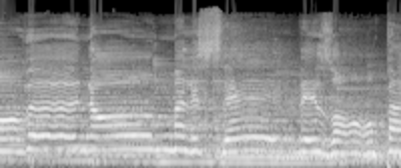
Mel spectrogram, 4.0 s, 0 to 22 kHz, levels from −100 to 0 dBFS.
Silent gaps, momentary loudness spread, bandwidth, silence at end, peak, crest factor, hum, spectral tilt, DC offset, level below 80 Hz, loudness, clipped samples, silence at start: none; 3 LU; 19 kHz; 0 s; 0 dBFS; 10 dB; none; -4 dB/octave; under 0.1%; -42 dBFS; -10 LUFS; 0.4%; 0 s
